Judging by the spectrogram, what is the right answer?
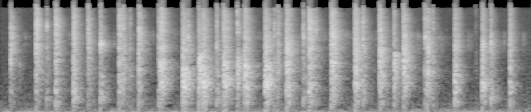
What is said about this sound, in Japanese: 拍手。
